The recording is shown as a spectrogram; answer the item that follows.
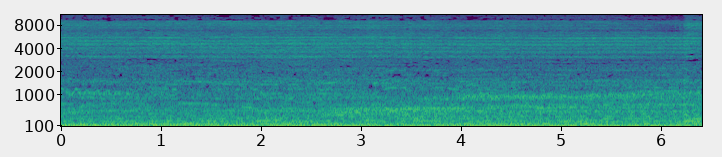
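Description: Live heavy metal band playing loud, heard from within the crowd: guitars, bass and drums blur into a dense, steady wall of sound with a heavy low end.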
